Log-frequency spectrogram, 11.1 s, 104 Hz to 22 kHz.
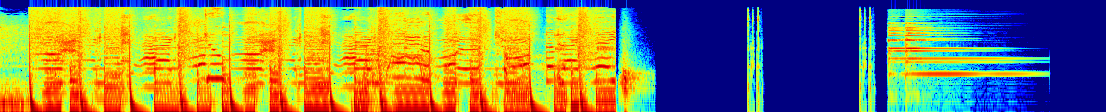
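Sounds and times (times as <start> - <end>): quick clicks: 7.5 - 7.7, 8.6 - 8.8
bright bell chime: 8.9 - 10.5.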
